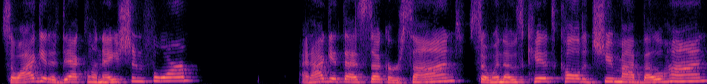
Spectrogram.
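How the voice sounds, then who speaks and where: In an American accent, a woman with a high pitch talks at a moderate pace with lively intonation and an animated tone against a quiet background. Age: 60s. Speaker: sales trainer / insurance agency coach. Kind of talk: live virtual training. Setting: live virtual event.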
